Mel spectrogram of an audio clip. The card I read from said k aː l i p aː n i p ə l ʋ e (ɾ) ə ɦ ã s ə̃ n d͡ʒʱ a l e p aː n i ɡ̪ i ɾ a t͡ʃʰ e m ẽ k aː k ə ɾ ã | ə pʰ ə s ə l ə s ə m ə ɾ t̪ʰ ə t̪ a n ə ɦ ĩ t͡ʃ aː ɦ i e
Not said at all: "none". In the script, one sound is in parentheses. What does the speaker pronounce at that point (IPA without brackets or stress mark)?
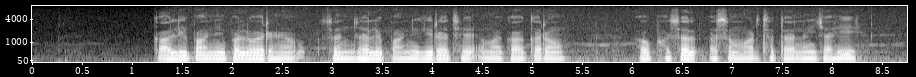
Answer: ɾ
